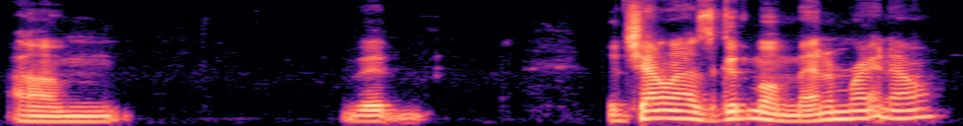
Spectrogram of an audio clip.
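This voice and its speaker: A man hosting a casual livestream, chatting to viewers in a subdued, low-energy, rambling way with halting self-interruptions. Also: lively intonation, darkish tone. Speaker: livestream host. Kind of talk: casual live chat to viewers.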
